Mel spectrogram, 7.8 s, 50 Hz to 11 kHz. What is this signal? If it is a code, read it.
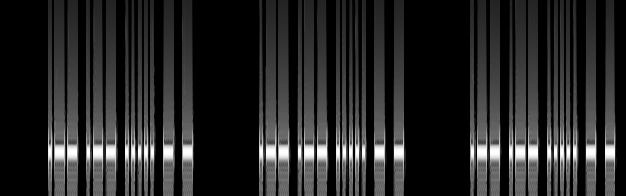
Morse code, heard as a keyed tone, about 31 wpm, 700 Hz. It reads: WW5TT WW5TT WW5TT
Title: USA Call Signs - 5 Characters - Repeated 3x - 30wpm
